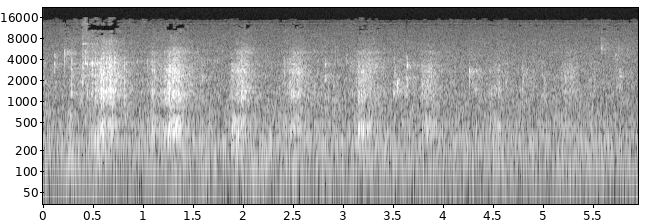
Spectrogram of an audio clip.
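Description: Mouth crunching on a Terrell's Syracuse Style potato chip: crisp crunches about twice a second, loudest in the first couple of seconds, then fainter as the chip is chewed down.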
